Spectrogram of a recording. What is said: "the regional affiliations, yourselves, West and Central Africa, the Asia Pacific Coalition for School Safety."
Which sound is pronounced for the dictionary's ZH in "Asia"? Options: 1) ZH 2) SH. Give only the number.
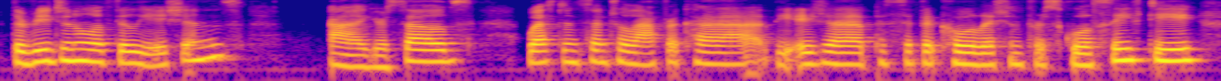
1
